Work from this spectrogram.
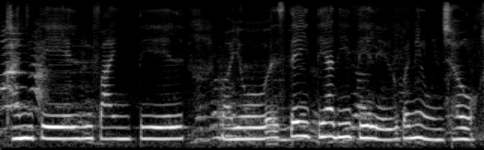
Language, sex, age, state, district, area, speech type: Nepali, female, 18-30, West Bengal, Alipurduar, urban, spontaneous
